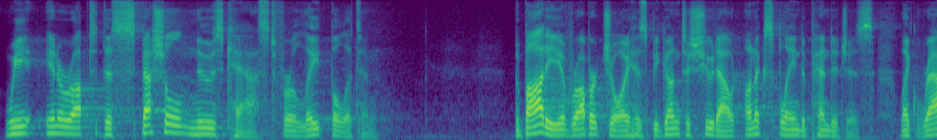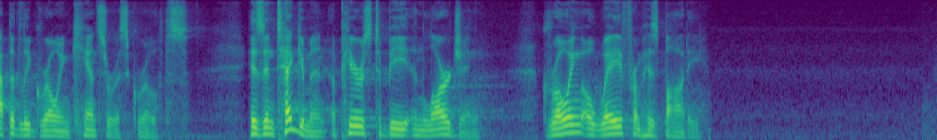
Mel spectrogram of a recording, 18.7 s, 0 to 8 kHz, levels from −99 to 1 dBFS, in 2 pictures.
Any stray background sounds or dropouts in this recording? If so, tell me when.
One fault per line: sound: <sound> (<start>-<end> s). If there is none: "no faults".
no faults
